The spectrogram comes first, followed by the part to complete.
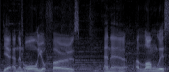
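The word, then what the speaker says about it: phở: So, there's the proper way of saying pho, and there's how everyone else kind of says it, which is just pho, as it is spelt. I like saying pho because it kind of annoys a lot of people, but if you want to say it the right way, it's pho. So think of F-U-R, but with the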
